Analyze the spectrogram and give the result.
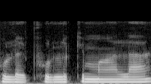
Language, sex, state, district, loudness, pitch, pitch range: Garhwali, male, Uttarakhand, Uttarkashi, -13 LUFS, 115 Hz, 115-120 Hz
